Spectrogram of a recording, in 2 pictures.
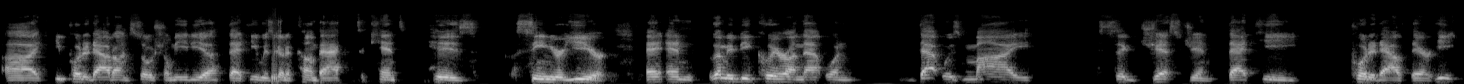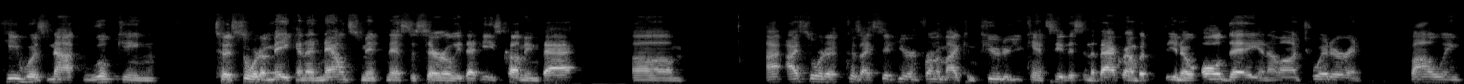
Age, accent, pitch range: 30-49, American, 105-125 Hz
